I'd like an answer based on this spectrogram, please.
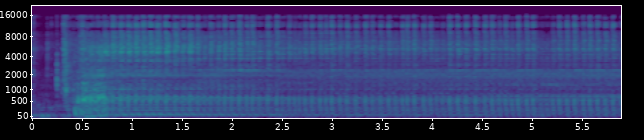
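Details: Restored Goped Sport scooter with brand-new Zenoah G320 engine, freshly fueled and primed, first start: fires on one pull, revs sharply, then settles to a crisp, buzzy, even idle with no misses; healthy.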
